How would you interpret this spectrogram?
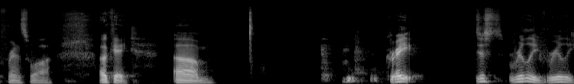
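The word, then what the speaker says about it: François: a French word so I thought Francois was Frank Weiss and I I just could not ever see that word and and pronounce it Francois okay great just really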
